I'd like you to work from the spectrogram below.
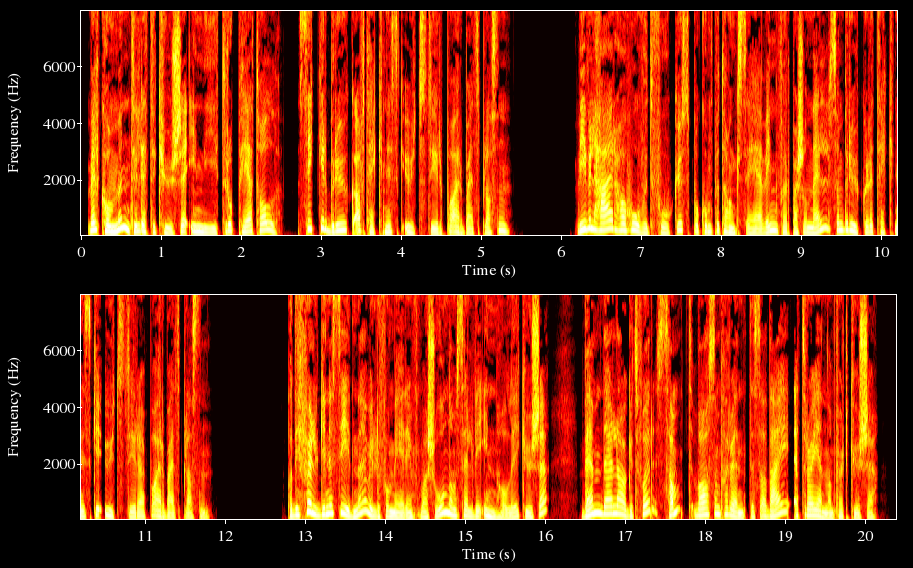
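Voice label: Norwegian e-learning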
